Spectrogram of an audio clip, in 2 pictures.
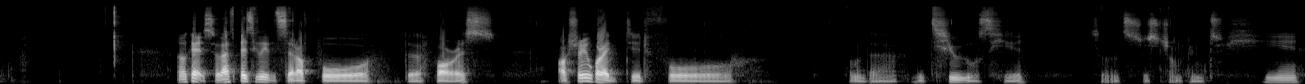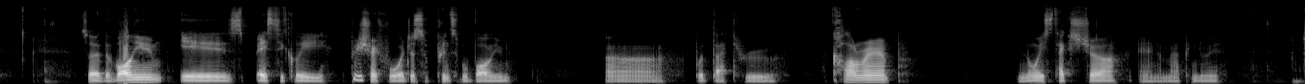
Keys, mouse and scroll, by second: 5.0 middle click, 5.3 middle click, 11.6 click, 14.5 middle click, 15.4-16.6 middle drag, 16.7 middle click, 17.7 middle click, 18.4-19.7 middle drag, 19.7-21.4 drag, 21.6-22.9 drag, 22.9 middle click, 23.9-25.2 middle drag, 25.6 click.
